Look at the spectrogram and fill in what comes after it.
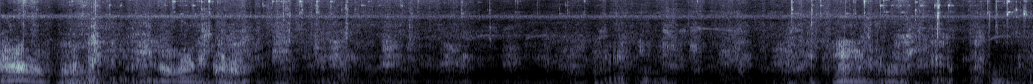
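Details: Three dogs tussling in play after three days of rain; a burst of rumbling growls and snarls opens, a quieter lull follows, then growling resumes near the end, over a faint steady high hum.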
